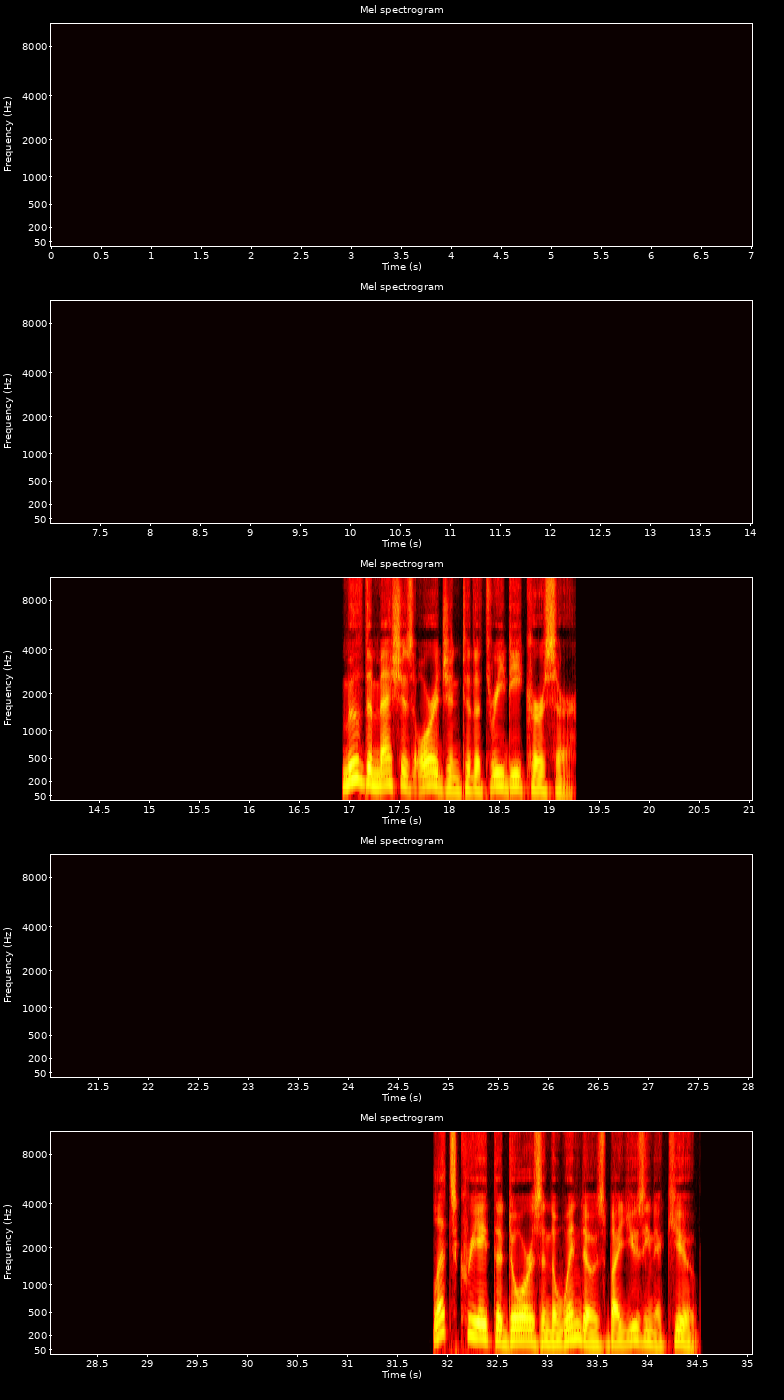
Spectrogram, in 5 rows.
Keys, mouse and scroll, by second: 0.1 click, 0.8 middle click, 0.9 middle click, 1.5 click, 2.3-3.1 scroll up 2, 3.1 scroll up 1, 3.3 KP_1, 4.1 scroll up 2, 7.5 click, 9.9 Tab, 11.6 Tab, 12.5-14.6 scroll down 4, 18.9 click, 22.2-23.2 scroll up 5, 23.2 scroll down 1, 23.3-24.9 scroll down 5, 24.9 click, 24.9 scroll down 1, 25.7 middle click, 25.8 middle click, 26.0 middle click, 28.4 click, 32.8 shift+a.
